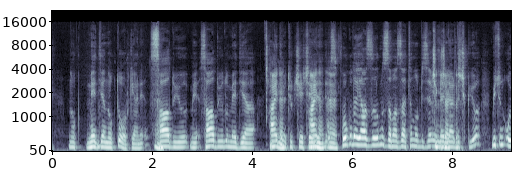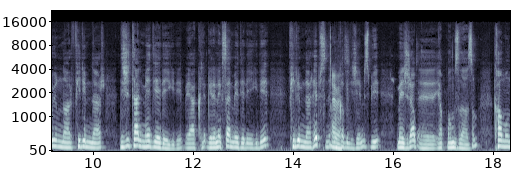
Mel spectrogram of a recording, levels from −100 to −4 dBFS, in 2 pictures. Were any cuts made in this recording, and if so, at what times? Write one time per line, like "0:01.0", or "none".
0:16.4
